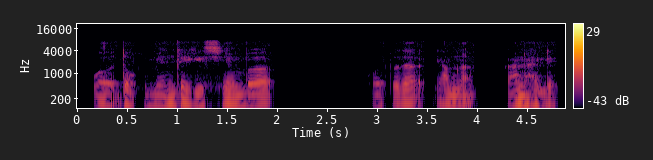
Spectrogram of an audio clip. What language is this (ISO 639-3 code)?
mni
